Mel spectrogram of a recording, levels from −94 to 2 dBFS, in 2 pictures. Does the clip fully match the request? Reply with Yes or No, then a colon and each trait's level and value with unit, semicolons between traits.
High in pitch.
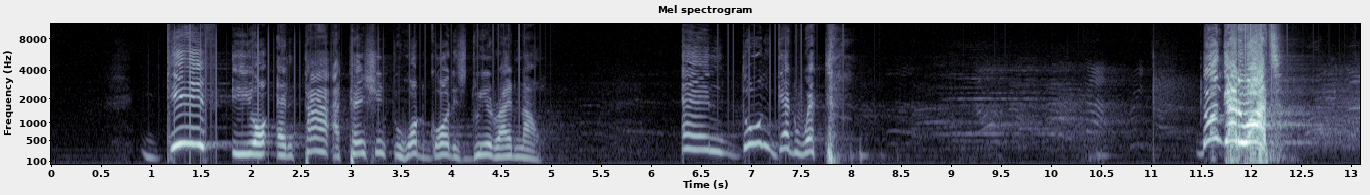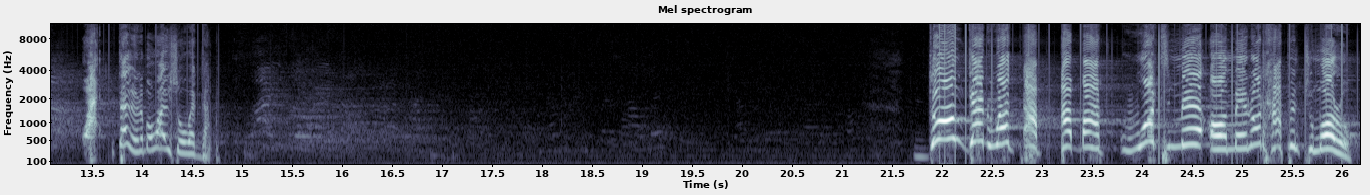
Yes: very high, 295 Hz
